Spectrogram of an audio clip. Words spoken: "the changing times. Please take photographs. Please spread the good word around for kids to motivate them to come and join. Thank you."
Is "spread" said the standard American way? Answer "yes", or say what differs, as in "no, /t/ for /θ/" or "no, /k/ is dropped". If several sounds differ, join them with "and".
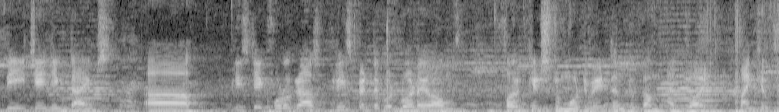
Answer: no, /ɹ/ is dropped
